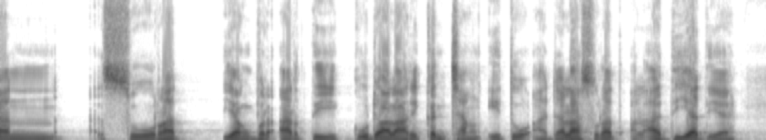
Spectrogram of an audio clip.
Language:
Indonesian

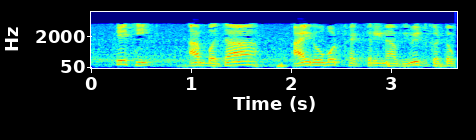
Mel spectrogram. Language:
Gujarati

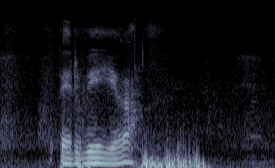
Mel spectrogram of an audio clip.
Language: Maithili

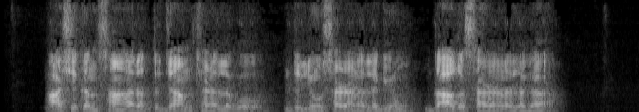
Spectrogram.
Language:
Sindhi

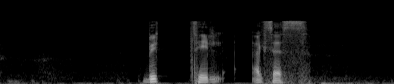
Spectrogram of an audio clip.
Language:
Norwegian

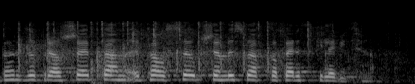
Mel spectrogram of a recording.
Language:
Polish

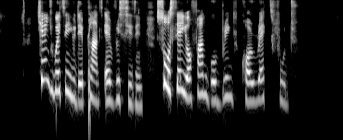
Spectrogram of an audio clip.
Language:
Nigerian Pidgin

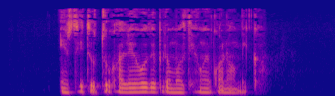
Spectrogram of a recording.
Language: Galician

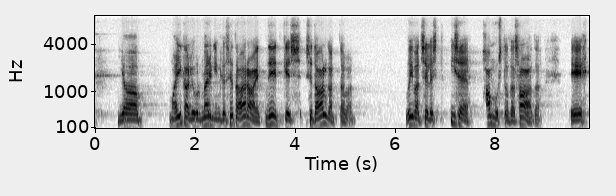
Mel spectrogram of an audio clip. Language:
Estonian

